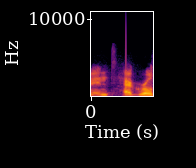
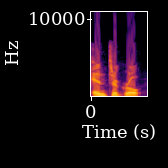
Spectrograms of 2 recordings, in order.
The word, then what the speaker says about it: integral: Pronunciation, not integral, integral. It's so elegant the way you say it. The pronunciation. Integral. Yeah. Really? Right? You like that? Versus. Integral. Oh, yeah, I mean you can pronounce it both ways.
